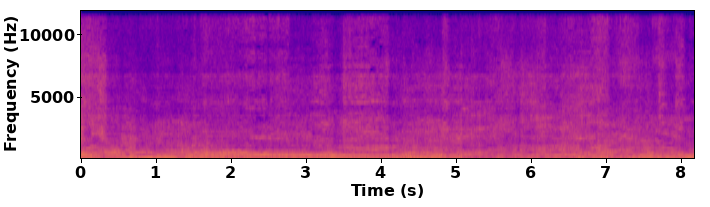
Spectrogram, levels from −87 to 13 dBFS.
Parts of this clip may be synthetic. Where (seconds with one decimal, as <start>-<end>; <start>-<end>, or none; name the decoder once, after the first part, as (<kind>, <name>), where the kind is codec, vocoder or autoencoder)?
0.0-2.1 (codec, SNAC); 5.2-7.4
